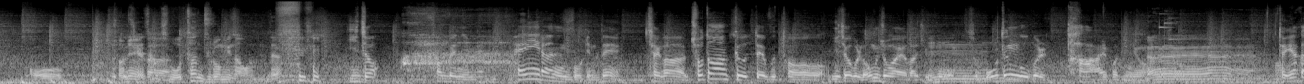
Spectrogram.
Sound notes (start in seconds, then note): 4.0 laughs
